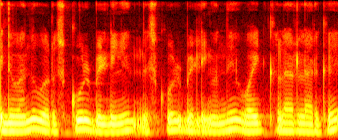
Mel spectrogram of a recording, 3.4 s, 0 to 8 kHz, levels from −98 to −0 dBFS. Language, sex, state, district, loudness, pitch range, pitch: Tamil, male, Tamil Nadu, Namakkal, -16 LUFS, 120-140 Hz, 125 Hz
